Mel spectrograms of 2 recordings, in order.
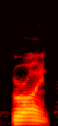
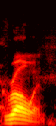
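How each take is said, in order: First: The word is said with one syllable. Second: The word is said with two syllables. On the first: The speaker calls it right. "No, it is a groin" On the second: The speaker calls it wrong. "some people pronounce it"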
